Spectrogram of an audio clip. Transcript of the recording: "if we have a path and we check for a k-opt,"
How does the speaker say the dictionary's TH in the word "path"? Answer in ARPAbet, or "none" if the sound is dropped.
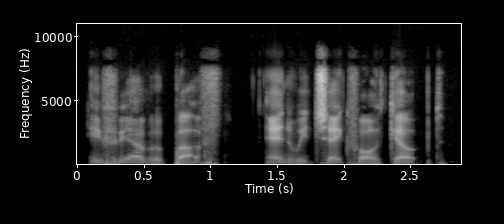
F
